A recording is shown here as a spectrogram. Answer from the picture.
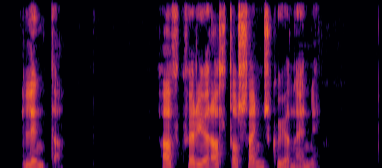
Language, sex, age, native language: Icelandic, male, 30-39, Icelandic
